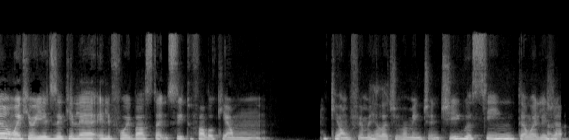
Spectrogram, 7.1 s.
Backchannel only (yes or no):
yes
